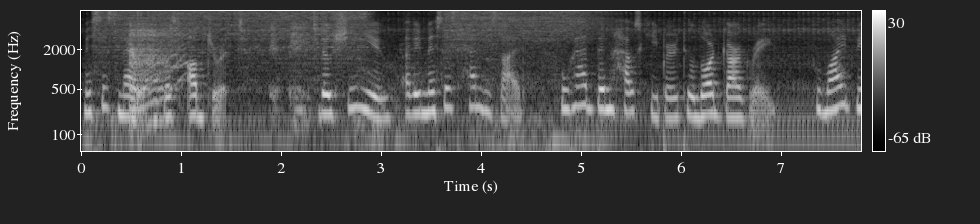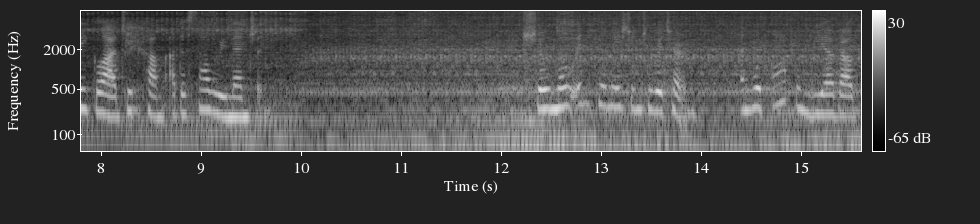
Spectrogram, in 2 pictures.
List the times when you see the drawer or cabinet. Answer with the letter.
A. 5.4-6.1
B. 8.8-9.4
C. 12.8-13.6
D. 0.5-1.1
D.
